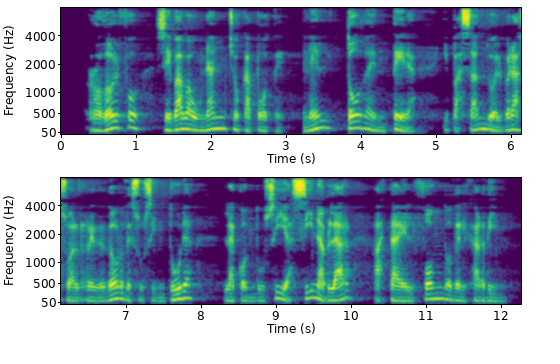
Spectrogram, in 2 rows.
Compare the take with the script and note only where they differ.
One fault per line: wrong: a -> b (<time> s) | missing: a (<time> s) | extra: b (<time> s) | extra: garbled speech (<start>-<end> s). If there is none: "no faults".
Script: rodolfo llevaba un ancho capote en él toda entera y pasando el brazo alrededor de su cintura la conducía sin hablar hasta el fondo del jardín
no faults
